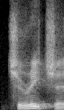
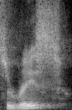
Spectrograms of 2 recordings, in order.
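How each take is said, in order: First: The name is said with Italian reading. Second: The name is said without Italian reading. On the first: This is how a reader in Italy takes it. "I'm in Italy. ... Cirice is what I sort of read now" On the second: This is how the name is meant to be said. "It's intended to be pronounced cerise"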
